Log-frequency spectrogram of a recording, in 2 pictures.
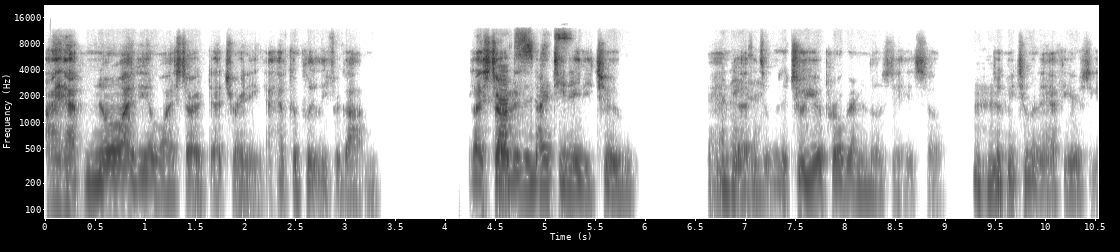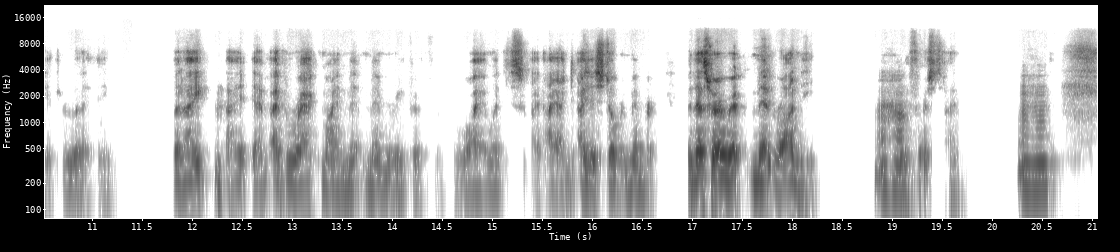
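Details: Adult man with progressing Parkinson's disease who reports mild stuttering, losing his words and impaired balance; stuttering-like disfluency in Parkinson's disease.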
